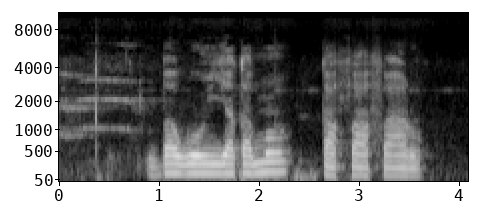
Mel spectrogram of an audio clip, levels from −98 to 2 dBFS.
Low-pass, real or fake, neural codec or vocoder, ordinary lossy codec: 9.9 kHz; real; none; Opus, 32 kbps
